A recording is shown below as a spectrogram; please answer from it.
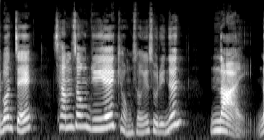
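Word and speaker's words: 奶奶: 자, 발음은 나이를 가지고 발음해 보도록 하겠습니다.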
